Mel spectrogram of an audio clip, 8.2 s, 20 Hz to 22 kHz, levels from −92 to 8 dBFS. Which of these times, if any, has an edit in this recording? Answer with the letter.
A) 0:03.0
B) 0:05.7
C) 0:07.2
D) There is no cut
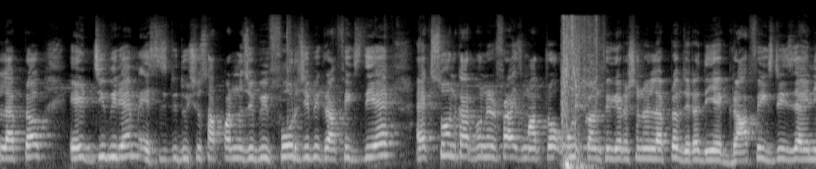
B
